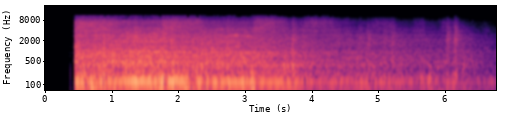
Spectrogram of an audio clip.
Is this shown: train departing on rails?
yes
